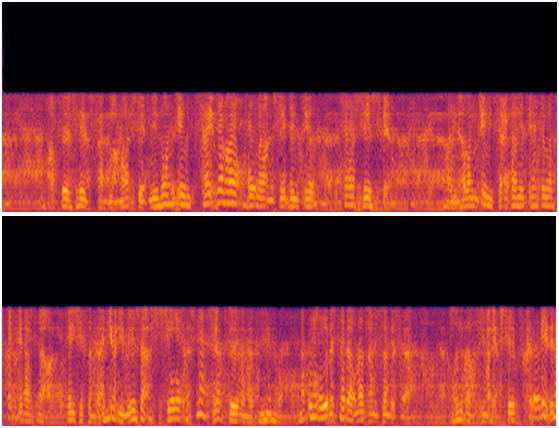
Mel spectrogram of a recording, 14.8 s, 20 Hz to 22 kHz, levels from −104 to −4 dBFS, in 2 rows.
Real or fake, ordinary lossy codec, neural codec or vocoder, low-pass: fake; none; codec, 16 kHz, 0.5 kbps, FreqCodec, smaller model; 3.6 kHz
